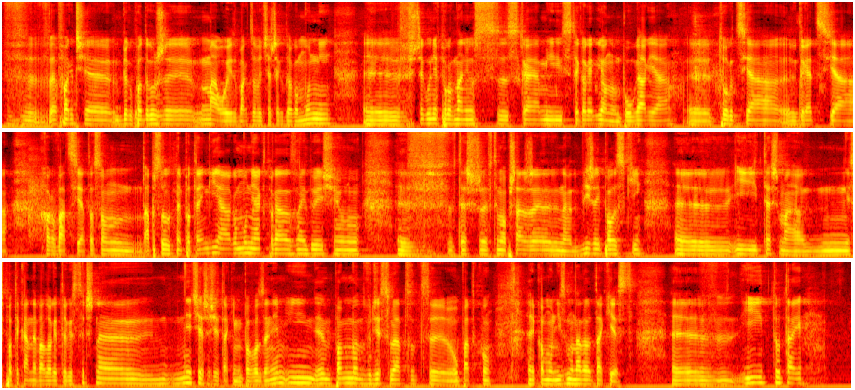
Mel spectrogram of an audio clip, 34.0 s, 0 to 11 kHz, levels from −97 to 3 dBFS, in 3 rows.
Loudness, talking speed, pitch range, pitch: -21 LUFS, 120 wpm, 105-120 Hz, 110 Hz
